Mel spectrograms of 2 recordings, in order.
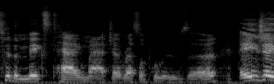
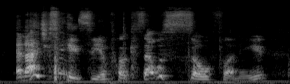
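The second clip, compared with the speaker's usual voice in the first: ordinary delivery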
